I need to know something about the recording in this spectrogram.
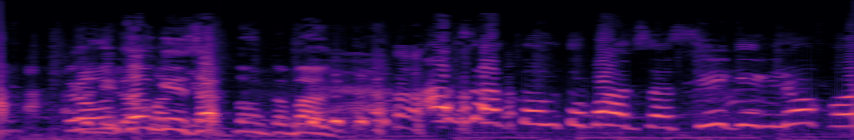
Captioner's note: laughs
